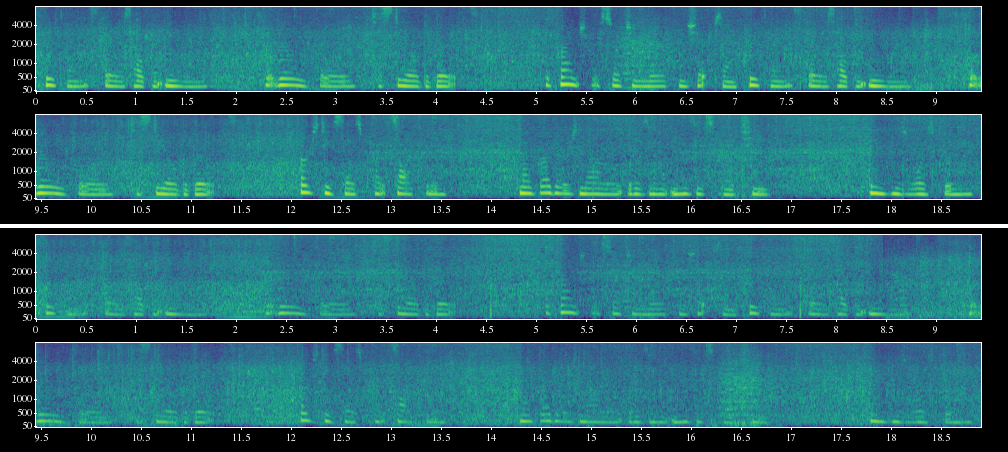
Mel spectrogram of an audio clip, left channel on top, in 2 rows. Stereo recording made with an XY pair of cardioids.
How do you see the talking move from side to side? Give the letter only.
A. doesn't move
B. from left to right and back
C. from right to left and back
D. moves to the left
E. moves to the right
A.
